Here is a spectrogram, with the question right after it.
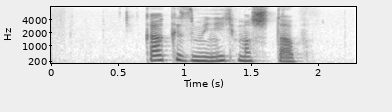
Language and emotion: Russian, neutral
